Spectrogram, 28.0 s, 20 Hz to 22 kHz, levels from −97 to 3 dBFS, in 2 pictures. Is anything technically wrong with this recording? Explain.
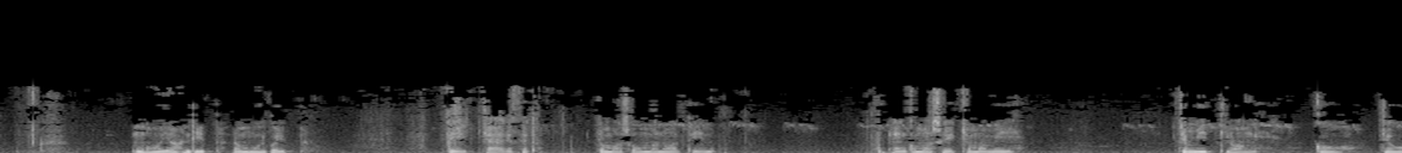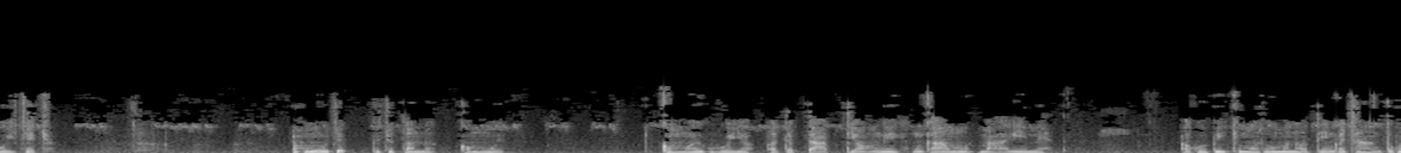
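Yes. Throughout the speech there is nothing above 9.7 kHz, and two different kinds of coding artefact are heard together. This is likely transcoding between lossy codecs, consistent with a low-bitrate WMA encode re-encoded as AAC-LC. The second encoder spends bits on the first encoder's artefacts and adds its own.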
